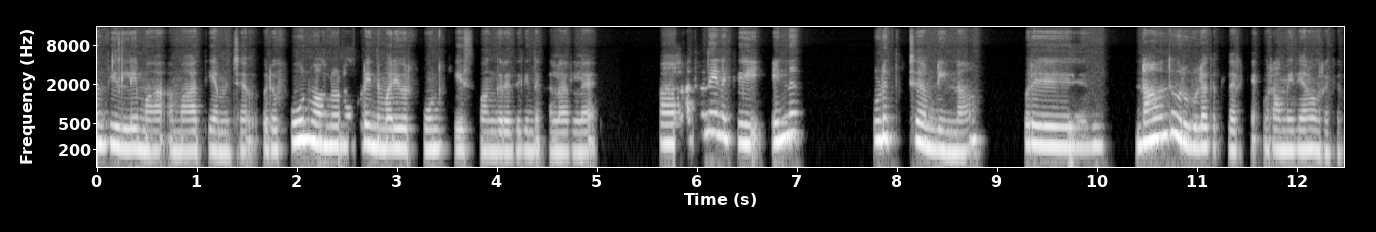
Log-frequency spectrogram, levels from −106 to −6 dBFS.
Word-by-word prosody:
வந்து 245 0 +1
இதிலயே 210 0 +1
மா 190 - -3 0.3
மாத்தி 190 +1 -6
அமைச்சேன். 185 +1 -6
ஒரு 200 - -4
ஃபோன் 275 +5 +7
வாங்கனோனா 230 -2 +3
கூட 245 - -1
இந்த 220 -1 +3
மாரி 210 0 +2
ஒரு 205 - -13
ஃபோன் 205 -1 -1
கேஸ் 205 0 -6
வாங்குறதுக்கு 190 0 -4
இந்த - - -6
கலர்ல. 185 0 -4 0.8
ஆ - - -1 0.3
அதாவது 350 +7 -6
எனக்கு 290 -5 -1 0.3
என்ன 300 +5 +6 0.8
குடித்துச்சு 295 0 +1
அப்படின்னா, 190 -4 0 0.6
ஒரு 240 -1 +3 1.0
நான் 280 +3 +9
வந்து 340 +3 +2
ஒரு 265 - +5
உலகத்தல 220 -2 -3
இருக்கேன். 195 - -16
ஒரு 205 - -9
அமைதியான 200 +1 -1
ஒரு 185 - -9
210 Hz, 155 wpm, -19 LUFS, 190-250 Hz, 1.0 s, நான்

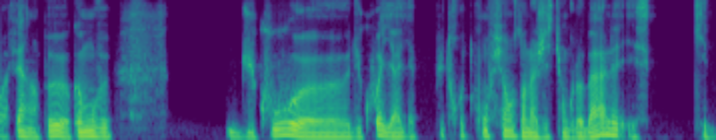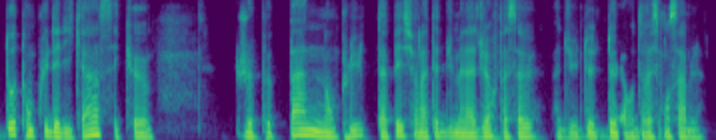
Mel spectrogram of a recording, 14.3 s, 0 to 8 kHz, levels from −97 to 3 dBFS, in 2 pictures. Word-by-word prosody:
va 85 - -9
faire 110 -1 0
un 85 - -4
peu, 110 +3 +3
heu, 85 - -1
comme 100 +4 +3
on 105 - +3
veut». 90 -1 -1 1.2
Du 90 -1 -7
coup, 120 +5 +3
heu, 85 -1 +1
du 90 +1 -7
coup 125 - -1
il 110 - +2
y 90 - +1
a - - +1
y 85 +1 -6
a - - -8 0.2
plus - - -13
trop - - -11
de - - -19
confiance 110 0 -1
dans 95 -2 +1
la 85 -1 +2
gestion 85 +1 -4
globale 95 +10 +2
et 95 - -10
ce - - -7 0.4
qui - - -9
est - - -10
d'autant 120 +4 +1
plus 110 - -1
délicat, 100 - +3
c'est 130 - -6
que, 85 -3 -1 0.9
je 95 -2 0
peux 90 +1 -4 0.2
pas 125 0 +3
non 100 -6 +4
plus 110 +6 -3
taper 95 +3 +1
sur 105 - -2
la 85 - +1
tête 95 -1 -2
du 90 - -4
manager 85 +3 +2
face 90 0 -1
à 90 - +4
eux, 90 - 0 0.2
à - - -8
du 85 +2 -5
de 85 +1 -1
de 90 +2 +2
leur 85 +1 -1
de 90 - -3
responsable. 85 -2 0
90 Hz, 235 wpm, -22 LUFS, 85-105 Hz, 1.2 s, non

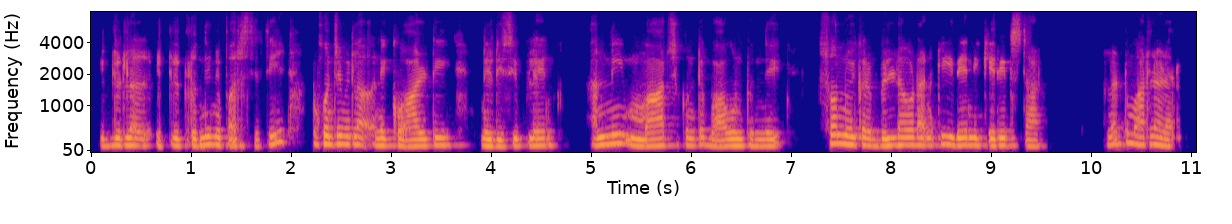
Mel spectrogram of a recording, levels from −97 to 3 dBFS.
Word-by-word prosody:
"ఇట్లిట్లా 155 +1 +2 0.2
ఇట్లిట్ల 145 0 -3
ఉంది 165 +2 +4
నీ 160 - +2
పరిస్థితి, 145 +4 -3 0.3
నువ్వు 180 -2 -7
కొంచెం 180 0 +4
ఇట్లా 165 -2 0 0.2
నీ 150 - +3
క్వాలిటీ, 140 +3 +2 0.6
డిసిప్లిన్ 150 +2 -1 0.4
అన్నీ 175 +4 +4 0.3
మార్చుకుంటే 150 +2 -1
బాగుంటుంది. 140 +1 +1 0.5
సో, - - -6
నువ్వు 175 -2 +5
ఇక్కడ 160 -3 0
బిల్డ్ 155 +2 +4
అవ్వడానికి 155 0 0
ఇదే 155 0 +4
నీ 150 - 0
కెరీర్ 150 +1 +2
స్టార్ట్" 135 0 -5 0.6
అన్నట్టు 190 - -3
మాట్లాడారు. 165 -4 -1
150 Hz, 135 wpm, -25 LUFS, 145-160 Hz, 0.6 s, నువ్వు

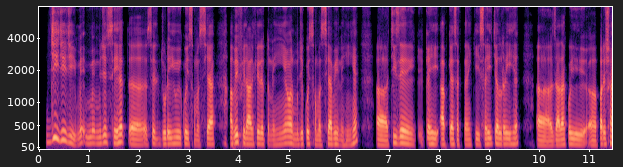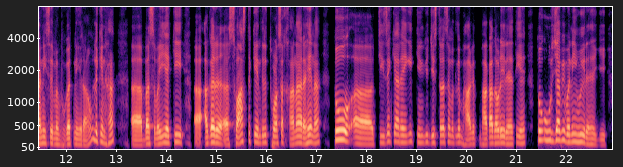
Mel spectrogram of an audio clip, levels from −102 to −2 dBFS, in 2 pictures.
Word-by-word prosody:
जी, 235 +11 +1
जी, 200 0 -1
जी 140 -9 -5
मे 140 - -5
म 130 +1 -6
मुझे 135 +4 -3
सेहत 155 +2 0
अ, 105 -2 0
से 130 - -4
जुड़ी 120 +1 -1
हुई 130 0 -3
कोई 125 -2 -1
समस्या 115 +1 -1 0.3
अभी 140 +6 +2
फिलहाल 120 -7 +1
के 125 +2 -2
लिए 115 -1 0
तो - - -12
नहीं 105 +3 -10
है 130 - -2
और 135 -1 +2
मुझे 110 +2 -6
कोई 125 +1 -2
समस्या 110 -1 0
भी 115 0 -3
नहीं 100 +1 -12
है। - - -1 0.4
अ, 100 -2 +3
चीज़ें 130 -6 +1
क - - -16
कहीं 120 -1 +1
आप 110 - +3
कह 115 - +2
सकते 105 0 -5
हैं 105 - -6
कि 110 -2 -6
सही 115 +3 0
चल 115 - +3
रही 115 -1 -1
है 120 +1 -3
अ, 95 -8 -3
ज़्यादा 100 +4 +2
कोई 110 -2 -2
अ, 95 - -2
परेशानी 125 +2 +1
से 130 0 -1
मैं 115 -1 -2
भुगत 105 +4 +2
नहीं 110 -2 -3
रहा - - -2
हूँ 220 - -6
लेकिन 165 -6 0
हाँ 150 +6 -1 0.4
अ, 95 0 +4
बस 125 0 +6
वही 125 +5 0
है 145 - +6
कि 155 +3 -2 0.3
अ, 320 - -1 0.2
अगर 145 -7 +6
स्वास्थ्य 155 +9 +3
केंद्रित 150 -1 -3
थोड़ा-सा 140 -1 +2
खाना 115 +5 +3
रहे 150 +3 +4
ना 140 -1 +1 0.3
तो 205 0 +9
अ, 120 -7 +3
चीज़ें 145 +3 -5
क्या 160 0 0
रहेंगी 150 +2 -2
क्योंकि 150 -1 -8
जिस 150 0 -6
तरह 150 - +3
से 155 +1 -3
मतलब 145 0 -6
भाग 110 0 -1
भागा-दौड़ी 135 +5 +3
रहती 120 +2 -2
है 135 - -1 0.3
तो 195 - +5
ऊर्जा 195 +1 +4
भी 200 - -1
बनी 160 -1 +1
हुई 160 -1 +1
रहेगी। 105 -3 -5
125 Hz, 225 wpm, -23 LUFS, 115-150 Hz, 0.4 s, तो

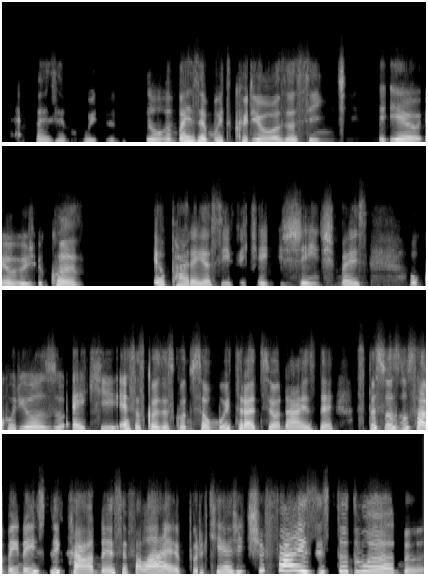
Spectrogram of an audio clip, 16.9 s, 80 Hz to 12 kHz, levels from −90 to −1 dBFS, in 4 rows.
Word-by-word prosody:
É - - -14 0.2
mas 170 -2 -8
é 155 -1 -11 0.2
muito 160 -1 -12 0.4
to 195 0 -2
mas 255 +4 +3
é 225 - +5
muito 200 +8 -5
curioso 185 -6 -2
assim 180 -4 -5 0.6
de - - -5
e 200 - -2
eu 185 -2 +2
eu 185 +1 -1
g 190 - -10 0.2
quan 185 -4 +1 0.7
eu 245 +1 +1
parei, 200 -5 -1
assim, 190 +1 -5
e 200 - -11
fiquei: 350 - -8
"Gente". 200 +1 -5
Mas, 195 0 -3 0.4
o 225 - -5
curioso 215 -4 -2
é 195 +1 +2
que 205 -1 -8
essas 245 -7 +1
coisas 195 -2 0
quando 200 -4 -5
são 190 -2 -2
muito 245 +9 -2
tradicionais, 195 +4 +1
né, 200 0 -1 0.2
as - - -18
pessoas 335 0 -1
não 375 - -2
sabem 255 -7 +4
nem 255 +8 +2
explicar, 355 -9 +2
né, 210 0 +2
você 280 0 -4
fala: 270 +1 +3
"Ah, - - +5
é 180 -2 +2
porque 275 - -4
a 355 0 +3
gente 350 +5 -2
faz 445 -4 +7
isso 350 +2 -3
todo 405 0 0
ano". 320 - +1
210 Hz, 185 wpm, -23 LUFS, 190-290 Hz, 0.7 s, faz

